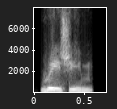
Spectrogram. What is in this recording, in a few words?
"regime", Indian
